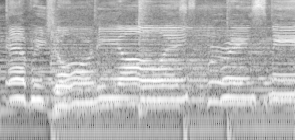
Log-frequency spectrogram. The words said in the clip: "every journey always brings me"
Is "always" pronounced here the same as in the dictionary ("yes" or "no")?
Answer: yes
